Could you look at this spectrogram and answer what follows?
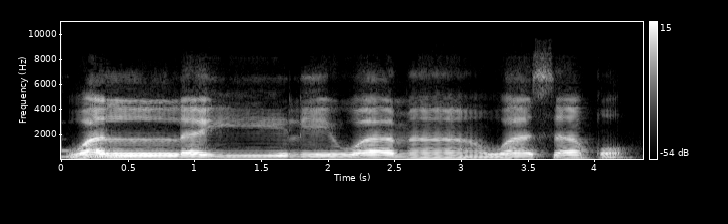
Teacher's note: Tahan ketika ada huruf lam yang bertasydid, tahan satu harokat.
